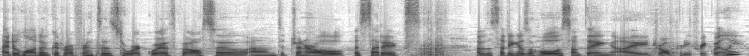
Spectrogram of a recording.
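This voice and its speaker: A woman's voice: fairly low pitch, fairly even intonation, fast talker, a bit bright, low-quality recording. A woman speaking as a character artist in a casual interview, answering in an eager, informal way. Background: background music.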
